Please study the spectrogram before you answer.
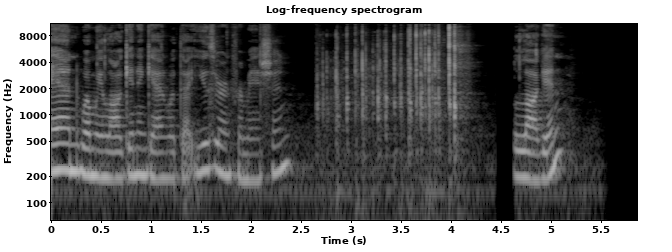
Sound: keyboard clicking

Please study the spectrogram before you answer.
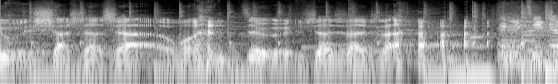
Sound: laughs

